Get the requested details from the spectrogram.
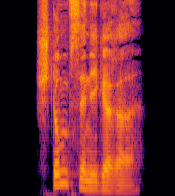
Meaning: inflection of stumpfsinnig: 1. strong/mixed nominative/accusative feminine singular comparative degree 2. strong nominative/accusative plural comparative degree
- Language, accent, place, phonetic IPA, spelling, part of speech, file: German, Germany, Berlin, [ˈʃtʊmp͡fˌzɪnɪɡəʁə], stumpfsinnigere, adjective, De-stumpfsinnigere.ogg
